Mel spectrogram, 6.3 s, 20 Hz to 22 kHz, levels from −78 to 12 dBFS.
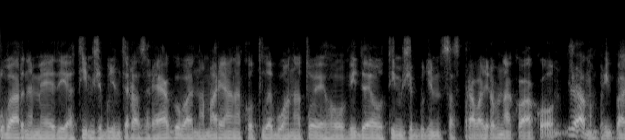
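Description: From start to finish the speech has passed through the AMR wideband (HD Voice) codec at a very low rate, and the plainly audible damage suggests one of its two lowest modes, around 8.85 kbit/s. The codec models the voice as a vocal tract driven by sparse pulses, and at this rate there are too few bits to follow it closely, so the speech comes out rough and raspy. Above 6.4 kHz only shaped noise is filled in, and nothing remains above 7.6 kHz.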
